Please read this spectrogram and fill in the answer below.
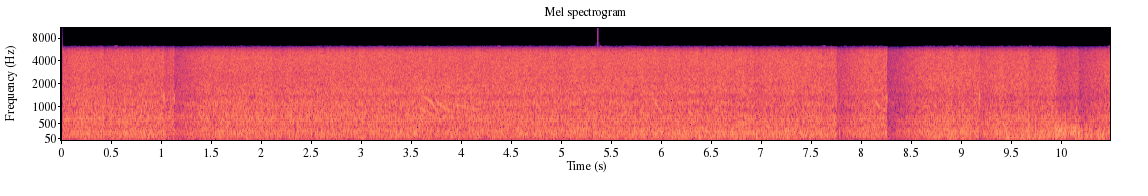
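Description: Ocean surf breaking and washing up onto the beach: a steady rush of noise.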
